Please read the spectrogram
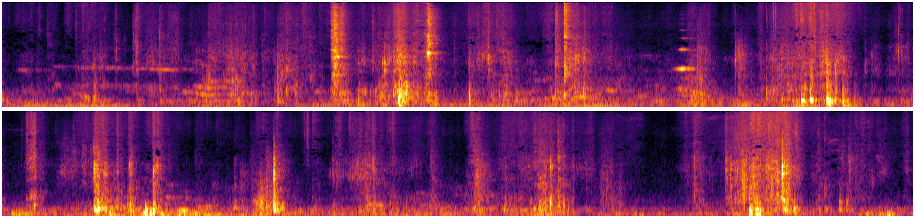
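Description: A hand working and mixing loose potting soil and goat manure in a plastic pot, giving irregular scratchy rustles and crunches with a louder stroke every second or two.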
